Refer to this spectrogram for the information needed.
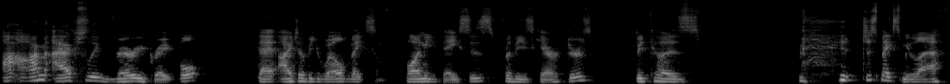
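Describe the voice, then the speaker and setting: A man's voice: medium pitch, unhurried, a bit bright. A man hosting a reaction video with casual, rambling commentary, easily amused.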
